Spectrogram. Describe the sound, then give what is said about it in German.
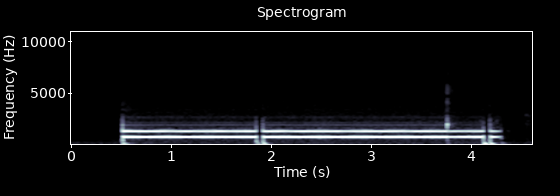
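A single telephone keypad DTMF tone for the fifth digit of a phone number being dialed, a steady two-pitch beep held for nearly four seconds, loud, with a couple of brief clicks interrupting it and no talking. “So, das war die fünfte Ziffer aus der Telefonnummer.”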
